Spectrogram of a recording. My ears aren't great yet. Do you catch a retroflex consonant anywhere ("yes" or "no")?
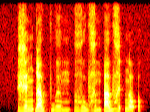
no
